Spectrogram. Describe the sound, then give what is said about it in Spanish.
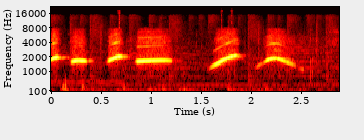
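A person whistles a series of short, bright notes, some held flat and others sliding up and down in pitch, in a quick, calling pattern lasting a few seconds: an OSS agent whistling to draw the attention of Nazi guards. “Pues aquí el, señor este, agente de la OSS pues le da por chiflarle a los, a los guardias nazis, ¿no?”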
